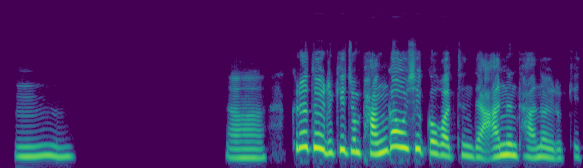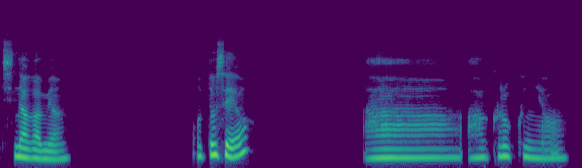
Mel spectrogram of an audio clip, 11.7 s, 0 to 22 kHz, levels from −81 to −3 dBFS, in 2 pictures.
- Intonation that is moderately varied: Yes, average, 4.7 semitones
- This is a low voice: No, high, 190 Hz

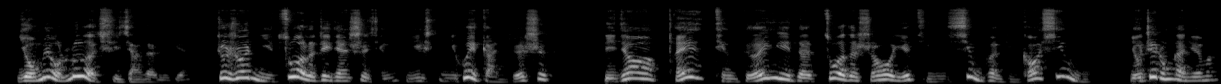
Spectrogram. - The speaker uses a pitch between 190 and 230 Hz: Yes, high, 200 Hz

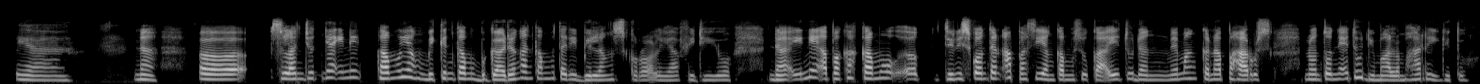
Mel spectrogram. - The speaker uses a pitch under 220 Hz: No, high, 240 Hz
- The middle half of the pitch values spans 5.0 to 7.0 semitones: No, average, 3.8 semitones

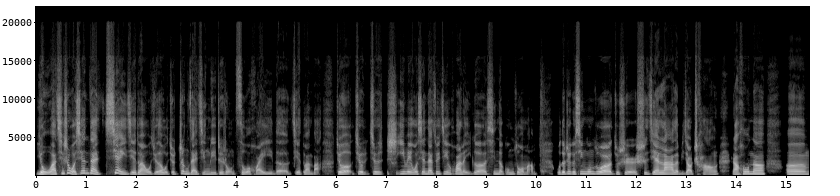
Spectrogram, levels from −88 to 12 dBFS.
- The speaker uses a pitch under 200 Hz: No, high, 205 Hz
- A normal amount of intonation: Yes, average, 4.6 semitones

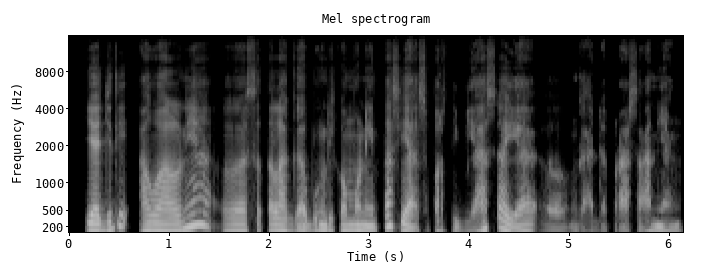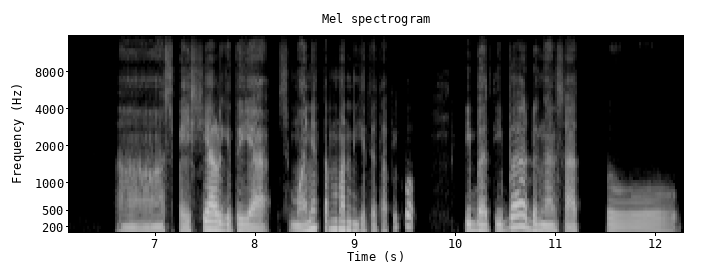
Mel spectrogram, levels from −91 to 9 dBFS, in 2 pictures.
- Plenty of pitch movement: No, average, 3.9 semitones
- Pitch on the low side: Yes, low, 115 Hz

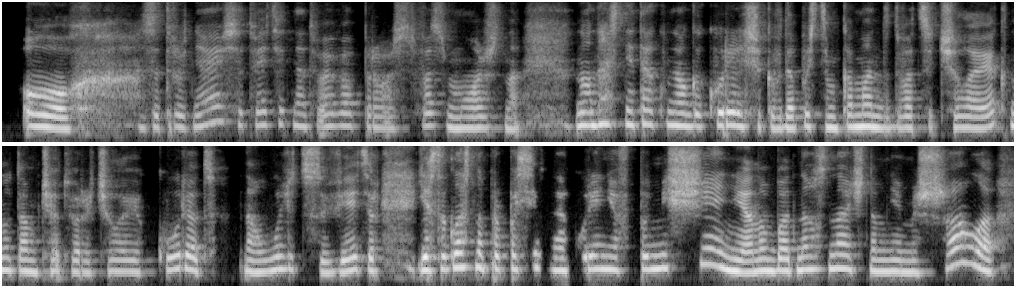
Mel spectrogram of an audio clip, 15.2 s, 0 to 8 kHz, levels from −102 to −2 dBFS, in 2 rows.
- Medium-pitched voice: No, high, 230 Hz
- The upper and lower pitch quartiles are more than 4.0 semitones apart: No, average, 3.4 semitones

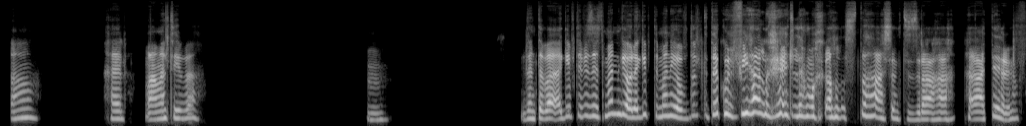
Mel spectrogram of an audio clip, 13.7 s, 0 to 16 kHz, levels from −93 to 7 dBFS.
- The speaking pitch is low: No, very high, 255 Hz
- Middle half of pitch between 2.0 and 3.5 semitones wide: No, wide, 5.5 semitones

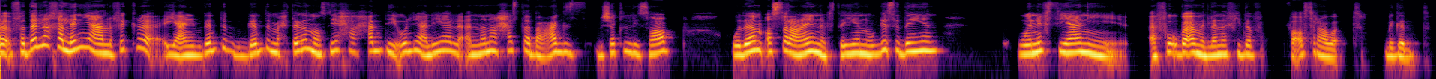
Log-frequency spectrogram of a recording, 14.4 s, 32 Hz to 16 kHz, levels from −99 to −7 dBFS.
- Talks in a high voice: Yes, very high, 255 Hz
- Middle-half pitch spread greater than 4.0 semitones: Yes, average, 4.4 semitones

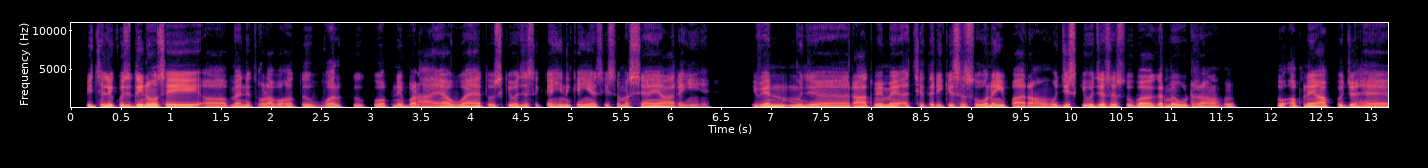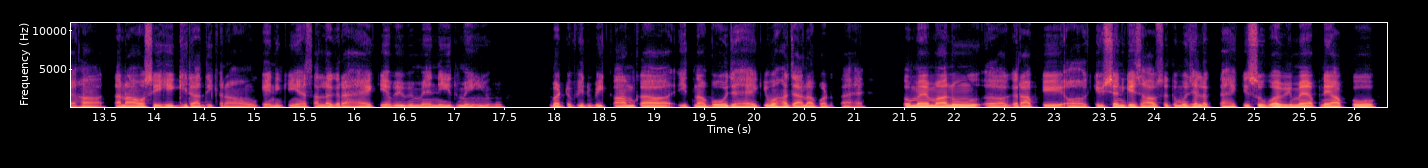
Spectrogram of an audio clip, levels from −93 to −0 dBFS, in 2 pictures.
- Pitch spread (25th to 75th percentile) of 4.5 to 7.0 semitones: No, average, 2.7 semitones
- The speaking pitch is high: No, low, 115 Hz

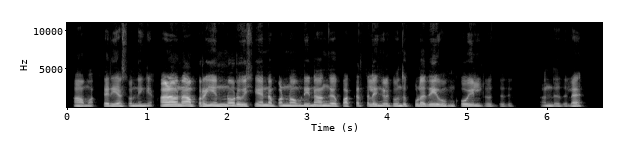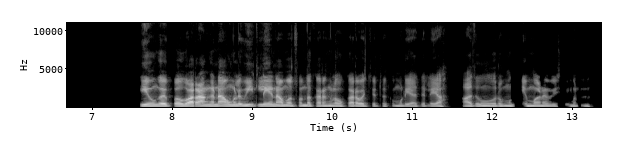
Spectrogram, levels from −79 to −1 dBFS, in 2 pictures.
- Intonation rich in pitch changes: Yes, wide, 6.2 semitones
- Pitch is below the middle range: Yes, low, 125 Hz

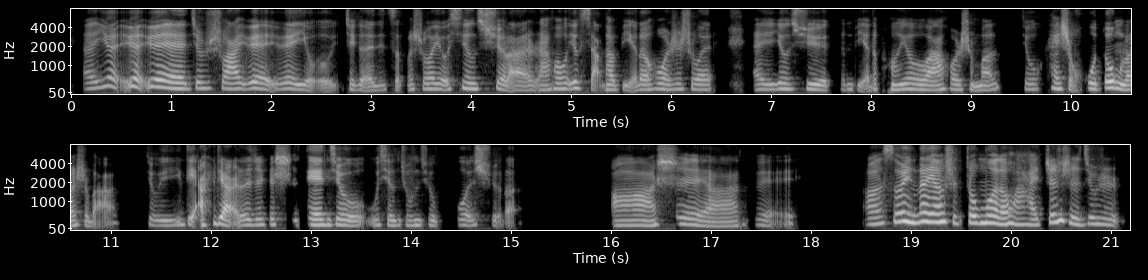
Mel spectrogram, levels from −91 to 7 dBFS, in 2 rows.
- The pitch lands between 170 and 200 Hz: Yes, high, 190 Hz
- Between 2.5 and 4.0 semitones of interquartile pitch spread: Yes, average, 3.4 semitones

